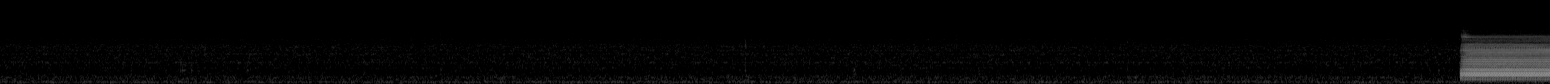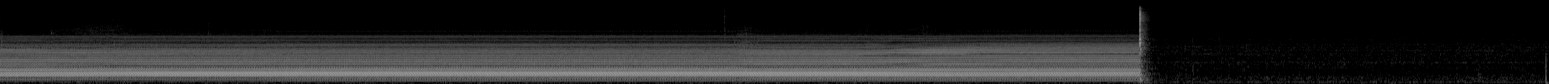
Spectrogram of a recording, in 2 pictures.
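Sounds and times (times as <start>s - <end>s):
switch click: 26.8s - 27.0s.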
